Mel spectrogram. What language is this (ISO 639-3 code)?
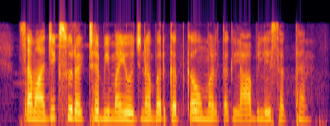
hne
